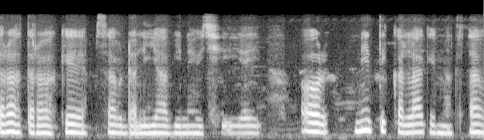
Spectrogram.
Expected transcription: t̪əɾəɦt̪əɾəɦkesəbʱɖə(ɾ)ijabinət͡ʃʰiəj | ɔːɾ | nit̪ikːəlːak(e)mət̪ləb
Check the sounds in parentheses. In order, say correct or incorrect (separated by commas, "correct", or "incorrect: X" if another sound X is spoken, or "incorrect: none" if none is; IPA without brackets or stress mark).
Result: incorrect: l, correct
